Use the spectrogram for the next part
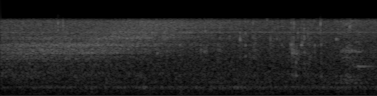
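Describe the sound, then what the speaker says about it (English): Pear cider pours into a pint glass in one steady, close, continuous gush of liquid with no pauses and no one speaking. "we'll see what it smells like when I've poured this full pint out"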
